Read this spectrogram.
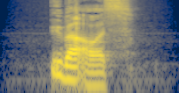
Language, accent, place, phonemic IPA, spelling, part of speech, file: German, Germany, Berlin, /ˈyːbɐʔaʊ̯s/, überaus, adverb, De-überaus.ogg
- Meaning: extremely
